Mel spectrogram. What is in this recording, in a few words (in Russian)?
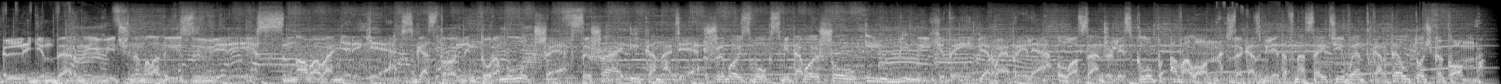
Диктор, аудиоролик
